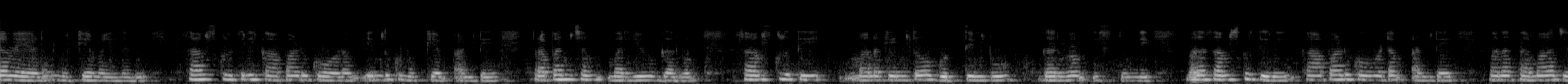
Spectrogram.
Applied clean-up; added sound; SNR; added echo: neural separator model SepFormer DNS4.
